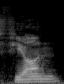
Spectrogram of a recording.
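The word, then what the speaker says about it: Ffion: It's Fionn Davies. I think I'm pronouncing the first name right. It's like how we would say Fiona in Ireland without the A afterwards.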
